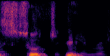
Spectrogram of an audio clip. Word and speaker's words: SOCI: Donc, c'est SOCI en anglais, qui me dit est prononcé Sochi. Bon. Comme la ville en Russie où il y a eu les Olympiques d'hiver.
